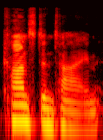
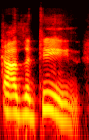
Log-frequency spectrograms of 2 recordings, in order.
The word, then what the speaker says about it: Constantine: he's it's actually the it's actually pronounced constantine and uh like wine but people don't pronounce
